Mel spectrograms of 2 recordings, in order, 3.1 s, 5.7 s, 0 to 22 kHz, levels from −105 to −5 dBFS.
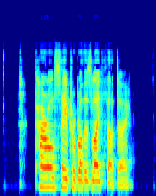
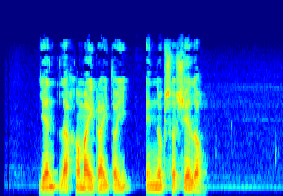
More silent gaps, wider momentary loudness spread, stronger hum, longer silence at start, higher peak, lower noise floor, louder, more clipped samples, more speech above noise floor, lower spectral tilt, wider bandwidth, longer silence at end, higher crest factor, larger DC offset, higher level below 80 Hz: neither; first, 15 LU vs 8 LU; neither; second, 0.4 s vs 0.8 s; about the same, -10 dBFS vs -12 dBFS; second, -56 dBFS vs -73 dBFS; first, -27 LUFS vs -31 LUFS; neither; second, 29 dB vs 43 dB; about the same, -4.5 dB/octave vs -5 dB/octave; second, 8 kHz vs 10 kHz; second, 0.55 s vs 1.6 s; about the same, 18 dB vs 22 dB; neither; second, -80 dBFS vs -70 dBFS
